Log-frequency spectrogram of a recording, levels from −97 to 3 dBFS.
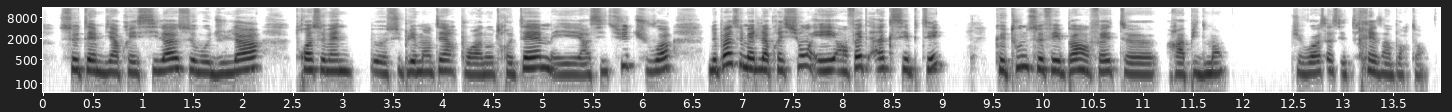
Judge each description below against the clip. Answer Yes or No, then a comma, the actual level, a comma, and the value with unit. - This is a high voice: Yes, high, 235 Hz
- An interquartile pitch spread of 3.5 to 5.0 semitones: Yes, average, 4.4 semitones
